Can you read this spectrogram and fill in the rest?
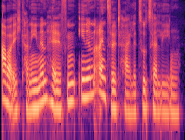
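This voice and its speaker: A woman's voice: low-pitched, animated, moderate pace, no echo, studio quality. A woman voicing a practical, helpful male car mechanic in a storybook, in emphatic, explanatory dialogue.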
